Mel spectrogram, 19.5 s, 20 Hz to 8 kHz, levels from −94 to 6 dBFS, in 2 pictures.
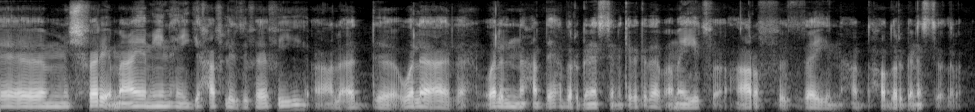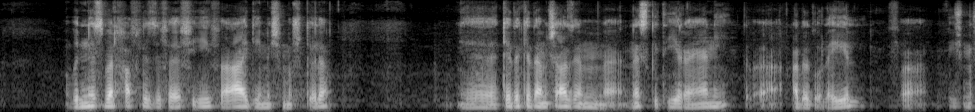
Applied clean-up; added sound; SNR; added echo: none; none; none; none.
